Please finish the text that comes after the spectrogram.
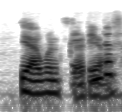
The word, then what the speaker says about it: Winstead: And then the actress who plays her is Elizabeth Weinstead. Yeah, I Winstead.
